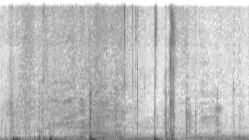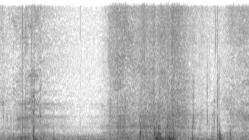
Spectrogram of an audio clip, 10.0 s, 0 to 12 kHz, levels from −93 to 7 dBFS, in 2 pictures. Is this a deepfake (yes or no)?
no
